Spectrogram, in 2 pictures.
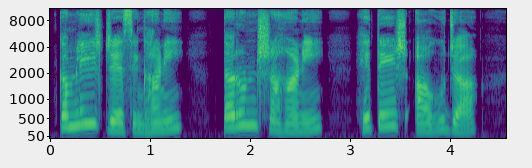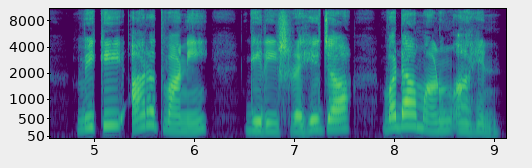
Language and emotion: Sindhi, neutral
